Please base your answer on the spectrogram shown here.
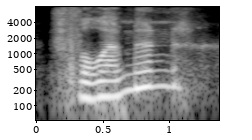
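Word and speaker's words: Flehmen: How do you pronounce that? I have no idea. It's Flemen.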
